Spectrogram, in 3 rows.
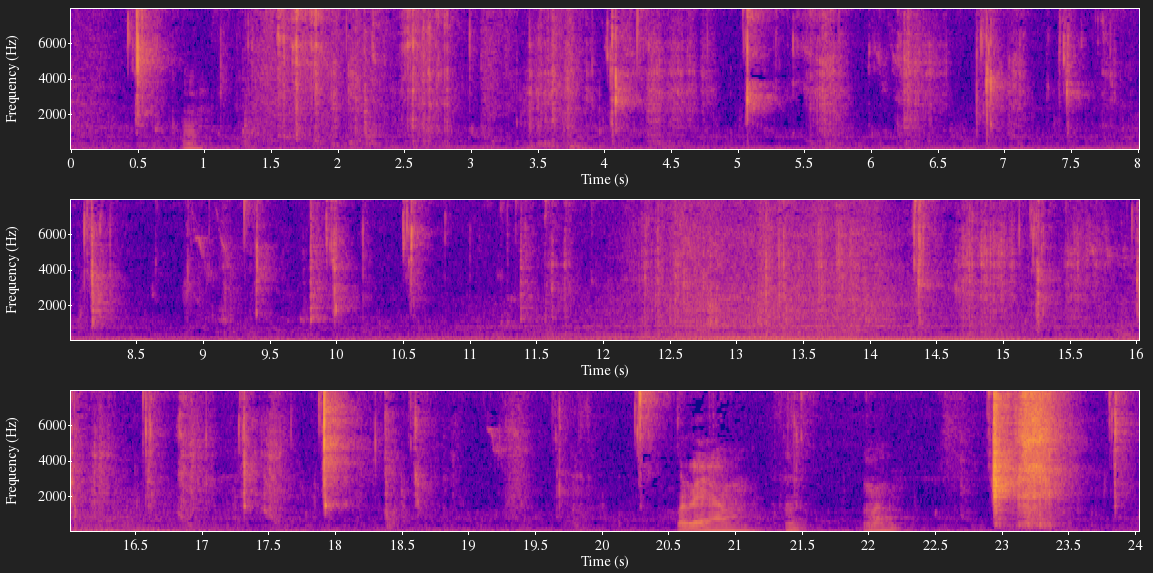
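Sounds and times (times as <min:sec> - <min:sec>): monkey crunching potato chips: 0:01.4 - 0:08.6, 0:10.6 - 0:18.2.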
